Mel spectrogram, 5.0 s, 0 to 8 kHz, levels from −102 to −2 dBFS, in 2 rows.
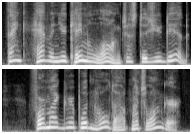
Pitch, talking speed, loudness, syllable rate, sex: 185 Hz, 200 wpm, -16 LUFS, 4.8 syllables/s, male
